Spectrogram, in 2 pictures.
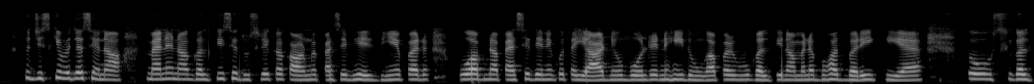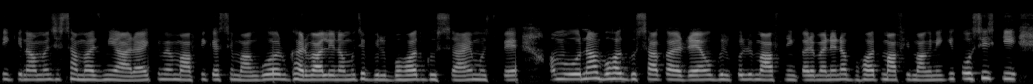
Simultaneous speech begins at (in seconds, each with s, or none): none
